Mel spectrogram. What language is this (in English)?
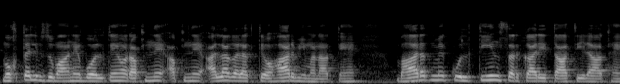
Urdu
